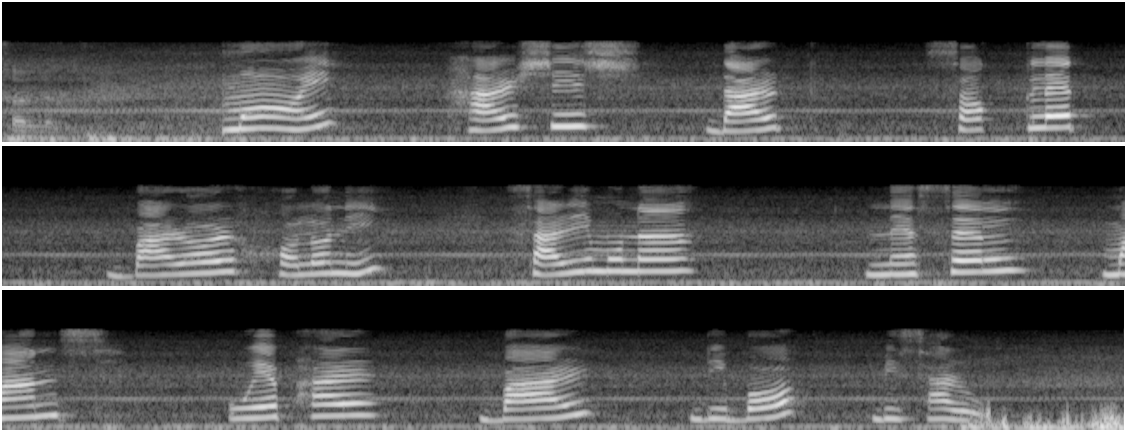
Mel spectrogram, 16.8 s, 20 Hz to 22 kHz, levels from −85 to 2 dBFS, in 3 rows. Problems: constant background noise, background conversations at intervals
